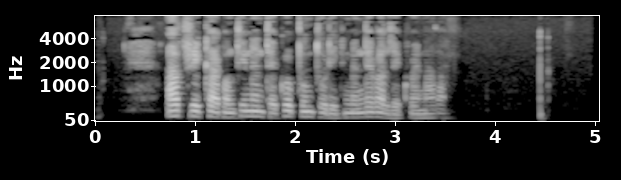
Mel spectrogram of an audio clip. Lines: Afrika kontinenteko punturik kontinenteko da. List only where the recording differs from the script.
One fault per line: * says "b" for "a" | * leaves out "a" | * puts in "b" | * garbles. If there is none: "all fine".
* says "mendebaldekoena" for "kontinenteko"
